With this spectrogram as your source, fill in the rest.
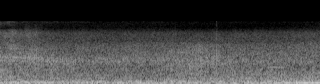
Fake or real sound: real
